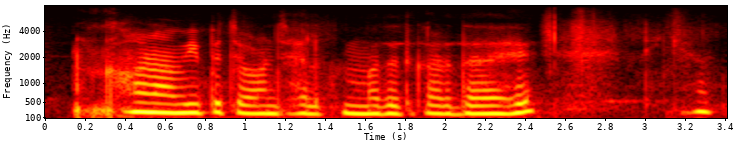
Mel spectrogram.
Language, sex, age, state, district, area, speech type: Punjabi, female, 18-30, Punjab, Hoshiarpur, urban, spontaneous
